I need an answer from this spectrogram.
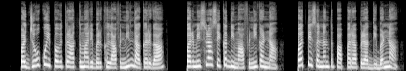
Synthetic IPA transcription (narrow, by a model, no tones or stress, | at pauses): pɐɾd͡ʒoːkoːipɐʋɪt̪ɾəaːt̪maɾebɐɾkʰɪlaːpʰnɪ̃nd̪akɐɾɡa | pɐɾmeːsɾaːsekɐd̪imaːpʰnĩkɐɽna | pɐɾt̪eːsɐnə̃nt̪paːpaɾaɐpɾaːd̪ibɐɽnaː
